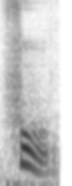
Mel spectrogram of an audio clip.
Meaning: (verb) alternative form of fúj (“to blow”, of the wind); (interjection) wow!
- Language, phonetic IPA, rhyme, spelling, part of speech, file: Hungarian, [ˈfuː], -fuː, fú, verb / interjection, Hu-fú.ogg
